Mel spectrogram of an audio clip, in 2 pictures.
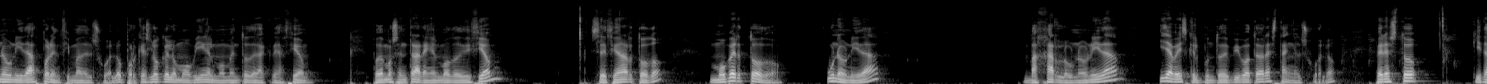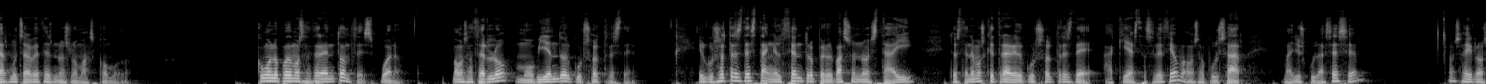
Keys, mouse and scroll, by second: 3.2 Tab, 4.6 a, 6.7 z, 8.5 ctrl+click, 9.0 Tab, 10.1 g, 10.2 z, 11.1 ctrl+click, 13.3 ctrl+z, 13.6 ctrl+z, 14.3 ctrl+z, 26.4 Tab, 28.6 click, 29.4 ctrl+space.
